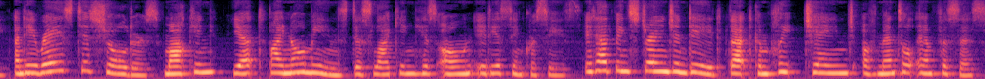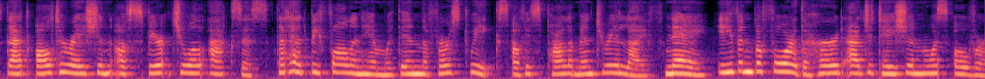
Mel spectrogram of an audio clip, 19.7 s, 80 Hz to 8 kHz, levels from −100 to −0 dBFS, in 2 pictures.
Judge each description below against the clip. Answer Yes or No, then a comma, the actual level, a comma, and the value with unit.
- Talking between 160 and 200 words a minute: No, average, 150 wpm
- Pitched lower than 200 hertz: No, high, 235 Hz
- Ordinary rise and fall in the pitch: No, narrow, 2.3 semitones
